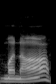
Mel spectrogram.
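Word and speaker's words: manah (מן): In the Hebrew language, it's pronounced manah, which literally means, what is it?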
